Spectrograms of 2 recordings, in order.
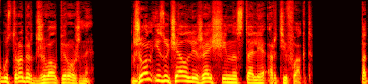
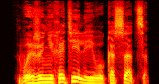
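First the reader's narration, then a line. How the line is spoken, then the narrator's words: Gloomy. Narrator (Russian): сказал Григ мрачно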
